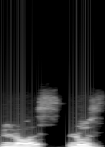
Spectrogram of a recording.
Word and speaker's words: lose: You don't lose mark. මොකද lose marks if you don't මේ LU is a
